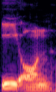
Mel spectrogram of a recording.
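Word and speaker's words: AEON: 2022 list oh okay pronounced eon okay number two is coco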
